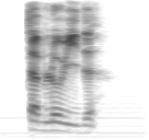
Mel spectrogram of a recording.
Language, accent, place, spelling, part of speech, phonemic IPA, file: French, France, Lyon, tabloïd, adjective / noun, /ta.blɔ.id/, LL-Q150 (fra)-tabloïd.wav
- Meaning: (adjective) tabloid; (noun) 1. tabloid (newspaper) 2. tabloid, tablet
